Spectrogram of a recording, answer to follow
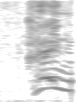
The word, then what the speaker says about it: Crane: name is crane crane crane rhymes with train and brain and shine and grain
